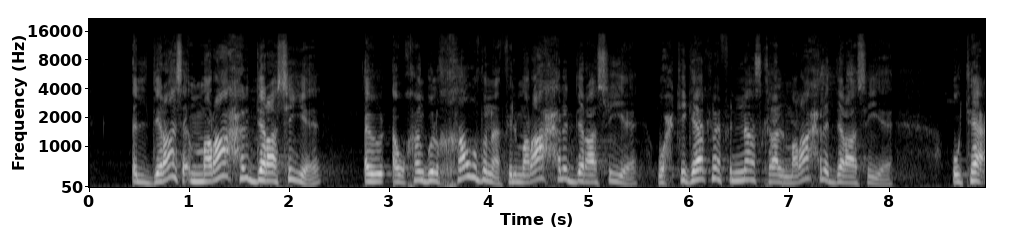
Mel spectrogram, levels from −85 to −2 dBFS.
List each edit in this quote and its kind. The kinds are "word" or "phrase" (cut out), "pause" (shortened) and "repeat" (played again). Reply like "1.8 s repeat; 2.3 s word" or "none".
none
